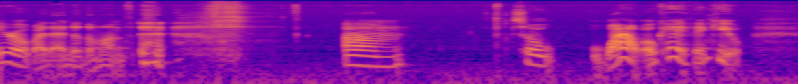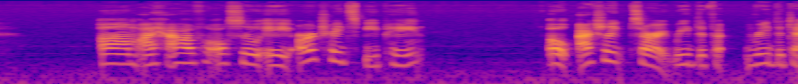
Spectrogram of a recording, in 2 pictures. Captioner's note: sniffff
